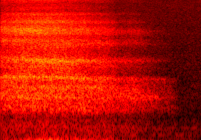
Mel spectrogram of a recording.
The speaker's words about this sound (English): breathing out, breathing in, breathing out, breathing in, breathing out, last time, breathing in, breathing out.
